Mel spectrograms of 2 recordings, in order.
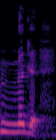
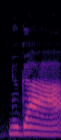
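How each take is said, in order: First: It is said like the English word nugget. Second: It is said with a French-sounding vowel and ending. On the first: "it looks like it should be nugget" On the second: "something more French sounding"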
